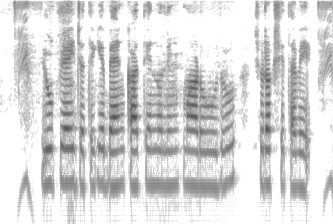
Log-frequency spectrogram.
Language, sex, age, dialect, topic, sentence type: Kannada, male, 18-24, Mysore Kannada, banking, question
